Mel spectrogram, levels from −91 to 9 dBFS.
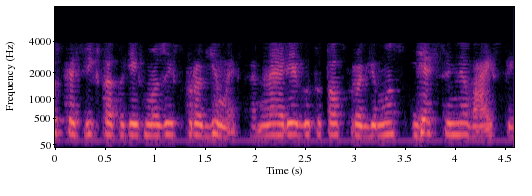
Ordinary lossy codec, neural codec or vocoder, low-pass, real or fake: AAC, 16 kbps; none; 7.2 kHz; real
